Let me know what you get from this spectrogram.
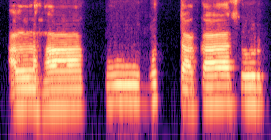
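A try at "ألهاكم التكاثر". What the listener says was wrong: কু যেন টান মতন হয়ে যাচ্ছে, আমার যেন মনে হচ্ছে। আল্লাহকু, কাপ পেশ কু। হ্যাঁ, আল্লাহকুমুত তাকাসুর, কু বলে সঙ্গে সঙ্গে মিম সঙ্গে ঝুঁকতে হবে।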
